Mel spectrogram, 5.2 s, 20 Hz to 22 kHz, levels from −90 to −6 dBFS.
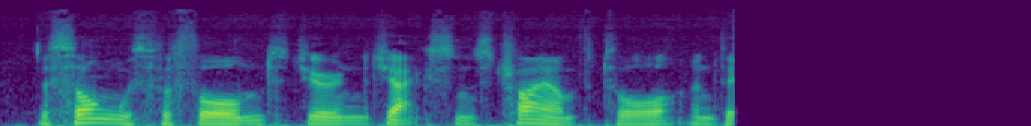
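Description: The final stretch of the recording was never written out, so this speech clip has a cut-off end at 3.66 s. The last buffers of audio were simply lost before reaching the file or the output. The speech stops abruptly in mid-sound rather than finishing naturally. There is no decay or room tail, only an instant drop to digital silence, which then holds for the remaining second and a half.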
